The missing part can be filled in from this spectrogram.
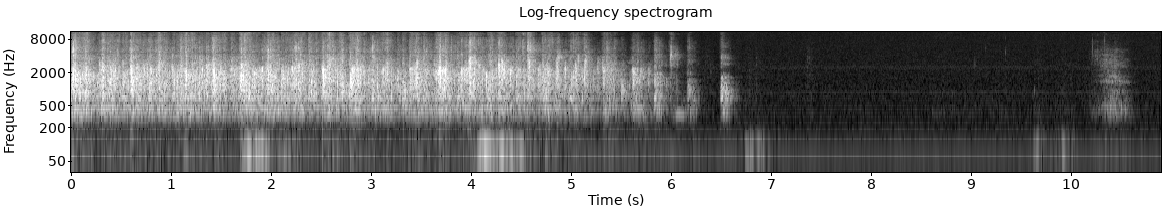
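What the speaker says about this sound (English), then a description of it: "So please join me with a round of applause to thank them for their partnership." An audience at an evening architecture lecture claps loudly for about six seconds before the applause dies away into near silence, followed by a few faint clicks and a brief soft rustle.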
